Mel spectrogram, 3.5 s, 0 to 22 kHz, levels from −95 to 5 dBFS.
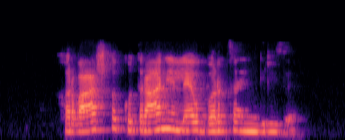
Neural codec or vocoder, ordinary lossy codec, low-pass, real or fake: none; Opus, 32 kbps; 7.2 kHz; real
